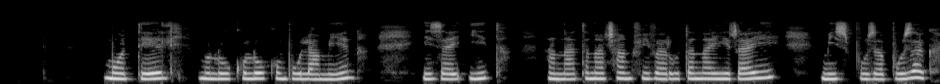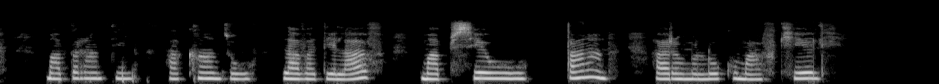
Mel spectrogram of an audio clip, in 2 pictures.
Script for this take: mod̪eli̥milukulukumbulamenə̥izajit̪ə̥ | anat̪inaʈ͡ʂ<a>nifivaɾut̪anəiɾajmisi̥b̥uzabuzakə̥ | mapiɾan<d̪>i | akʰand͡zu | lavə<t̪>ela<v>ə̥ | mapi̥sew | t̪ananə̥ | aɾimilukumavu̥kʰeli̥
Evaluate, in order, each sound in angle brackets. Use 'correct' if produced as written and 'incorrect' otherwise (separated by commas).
correct, incorrect, incorrect, correct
